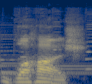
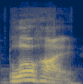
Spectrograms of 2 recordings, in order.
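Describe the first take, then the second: First: The name ends with a 'hage' sound. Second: The name ends with a 'high' sound. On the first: It is read straight from the letters. "we all call it blahage" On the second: It is how the commercials say it. "That's probably way close"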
